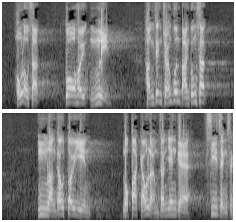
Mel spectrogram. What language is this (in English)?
Cantonese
